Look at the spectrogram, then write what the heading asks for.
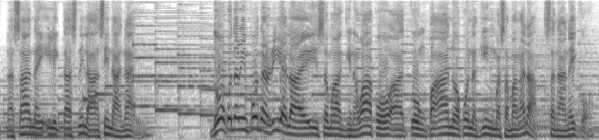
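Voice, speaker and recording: A male actor as a regretful Filipino son telling his own story like a letter to a radio host. His mid-pitched voice is sorrowful and earnest, with clear music behind it. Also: close to an everyday voice. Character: remorseful grown son confessing his story. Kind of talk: first-person letter narration, Filipino radio drama. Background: clear background music.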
